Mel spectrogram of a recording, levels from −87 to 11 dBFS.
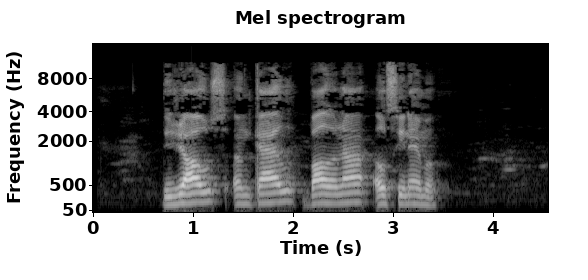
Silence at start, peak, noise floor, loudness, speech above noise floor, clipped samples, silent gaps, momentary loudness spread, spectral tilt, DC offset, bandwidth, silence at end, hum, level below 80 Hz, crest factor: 0.7 s; 0 dBFS; -57 dBFS; -17 LUFS; 41 dB; under 0.1%; none; 12 LU; -3 dB/octave; under 0.1%; 11.5 kHz; 1.15 s; none; -68 dBFS; 18 dB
